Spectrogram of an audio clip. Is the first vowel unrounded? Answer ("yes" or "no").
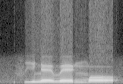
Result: yes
